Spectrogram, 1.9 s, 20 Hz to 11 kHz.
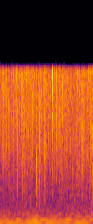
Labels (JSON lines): {"label": "biophony, midshipman", "recorder": "SoundTrap 500"}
